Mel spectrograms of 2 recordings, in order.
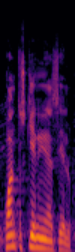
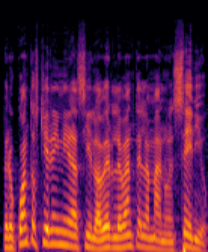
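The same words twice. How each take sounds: First: Said in the usual way. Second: Rousing call. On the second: Real, not acted. The pastor challenges the church, loud and rousing. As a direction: fire up the congregation. Preacher rallies the congregation.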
